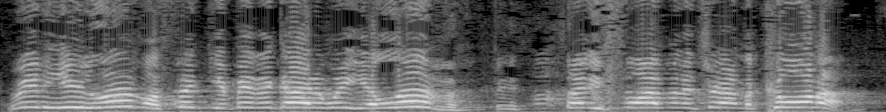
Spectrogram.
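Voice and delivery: loud, high, fast sarcastic dismissal; a laughing hammed-up get-out; mock brush-off. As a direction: shoo the annoying member out. Mocking pushing someone out.

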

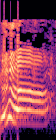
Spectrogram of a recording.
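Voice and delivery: high, loud, laughing mock scream. Retelling the ride, a laughing mock scream. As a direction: shriek it in fun, half laughing. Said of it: "I'll be".

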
